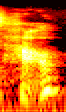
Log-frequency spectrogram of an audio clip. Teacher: is better to think of the third tone as a deep low tone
